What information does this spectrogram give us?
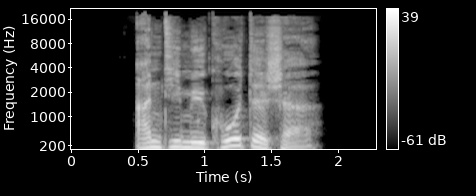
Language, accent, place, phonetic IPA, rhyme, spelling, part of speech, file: German, Germany, Berlin, [antimyˈkoːtɪʃɐ], -oːtɪʃɐ, antimykotischer, adjective, De-antimykotischer.ogg
- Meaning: inflection of antimykotisch: 1. strong/mixed nominative masculine singular 2. strong genitive/dative feminine singular 3. strong genitive plural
